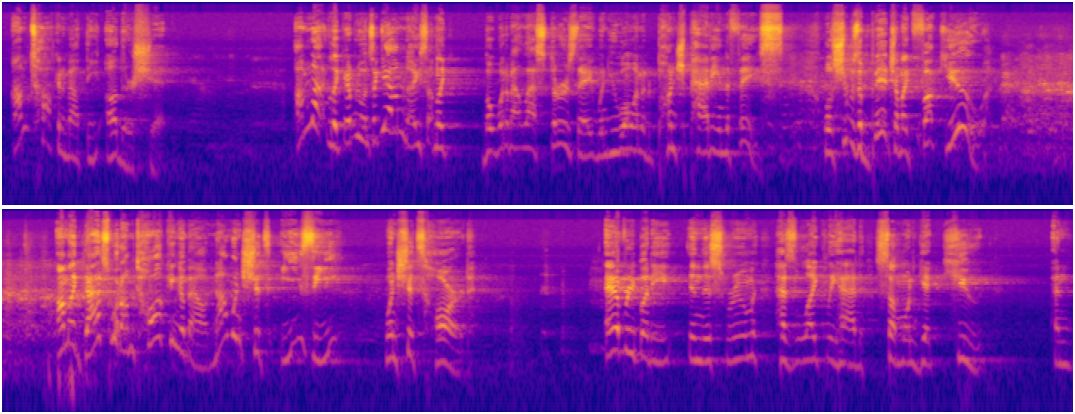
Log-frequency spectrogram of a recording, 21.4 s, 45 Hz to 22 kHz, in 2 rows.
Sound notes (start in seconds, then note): 9.8 audience laughing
